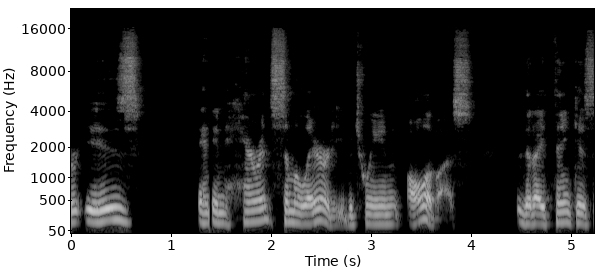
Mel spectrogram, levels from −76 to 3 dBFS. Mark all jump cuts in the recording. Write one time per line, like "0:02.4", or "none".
0:01.4
0:04.3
